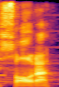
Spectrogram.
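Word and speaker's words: 空: to those uh yeah sora uh actually sora accent on the first moa uh funny enough also rhymes.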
